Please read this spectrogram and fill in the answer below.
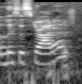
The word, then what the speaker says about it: Lysistrata: Oh, Lysistrata.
